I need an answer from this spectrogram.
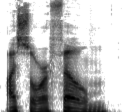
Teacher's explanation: you can hear that there's an R sound connecting saw and a. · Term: intrusive R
